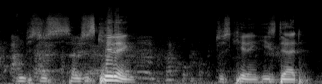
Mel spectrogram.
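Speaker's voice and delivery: ordinary delivery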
